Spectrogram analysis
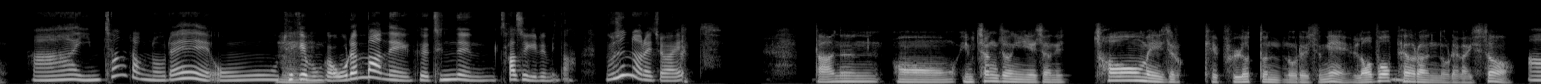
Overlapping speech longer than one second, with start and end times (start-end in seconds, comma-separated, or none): none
